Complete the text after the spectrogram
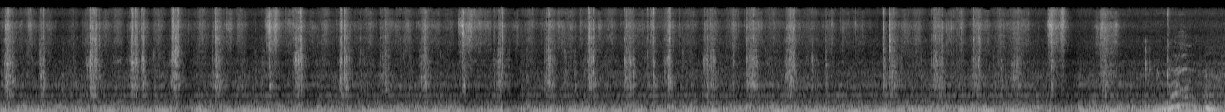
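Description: A pepper grinder crunches in quick bursts of clicks.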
